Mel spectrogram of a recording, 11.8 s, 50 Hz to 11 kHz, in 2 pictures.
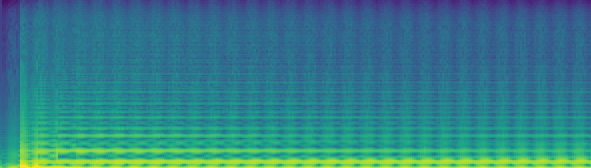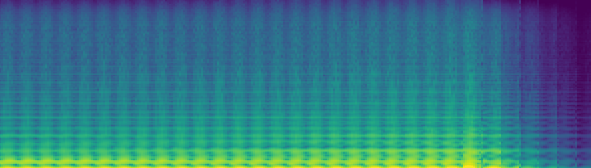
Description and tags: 2. Pulsing grainy bass.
